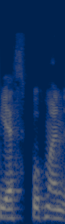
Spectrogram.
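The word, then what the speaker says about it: Johannes Buchmann: you thank you very much for the introduction yes bman is the correct pronunciation also otherwise your pronunciation was on point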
